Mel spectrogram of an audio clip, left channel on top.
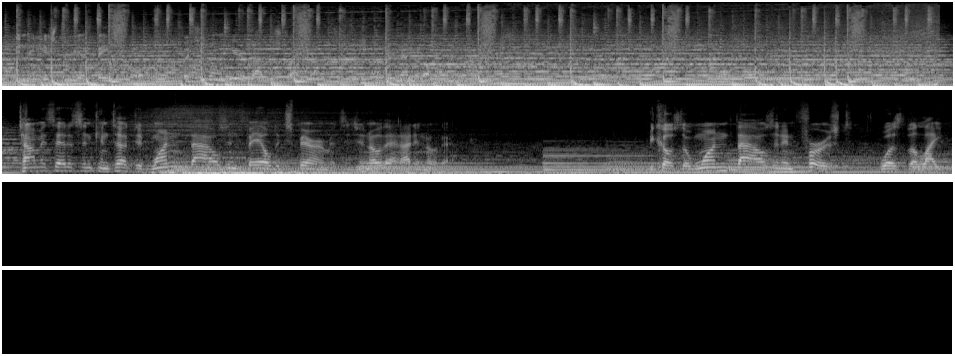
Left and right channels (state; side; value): silent; right; digital silence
